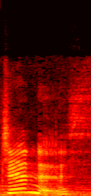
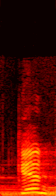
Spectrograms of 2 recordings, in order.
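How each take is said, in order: First: The word starts with a soft J sound. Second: The word starts with a hard G sound. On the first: The speaker calls it wrong. "I was saying it like Guinness" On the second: The speaker calls it right. "but it's like Guinness"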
